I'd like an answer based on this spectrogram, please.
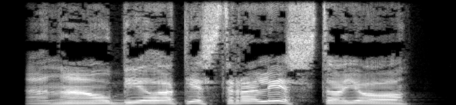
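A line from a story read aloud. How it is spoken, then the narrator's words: Through gritted teeth. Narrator (Russian): процедил сквозь зубы Долгохвост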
